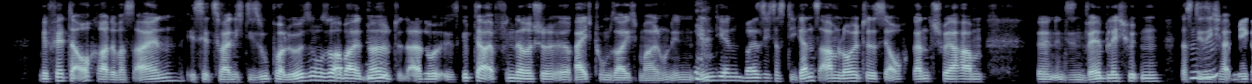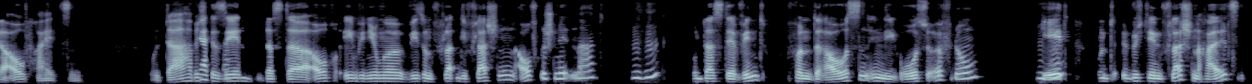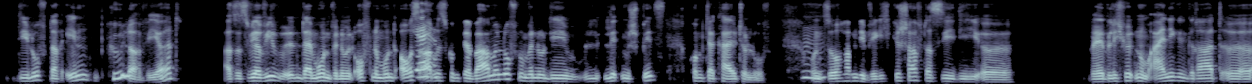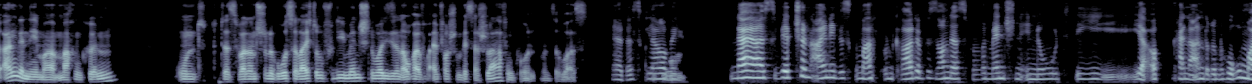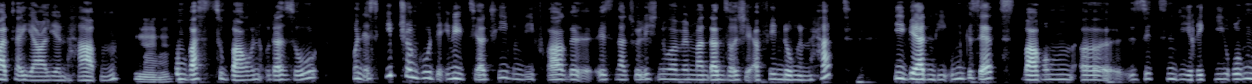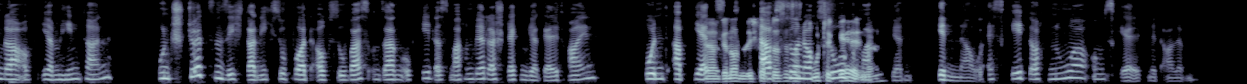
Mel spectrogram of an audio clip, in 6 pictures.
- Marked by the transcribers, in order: tapping; other background noise
- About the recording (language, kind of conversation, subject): German, unstructured, Wie beeinflusst Plastik unsere Meere und die darin lebenden Tiere?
